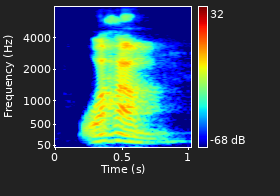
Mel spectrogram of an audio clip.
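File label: "waham", Malay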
